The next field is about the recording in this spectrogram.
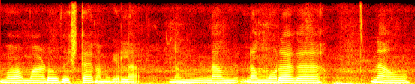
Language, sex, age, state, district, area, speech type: Kannada, female, 30-45, Karnataka, Dharwad, rural, spontaneous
